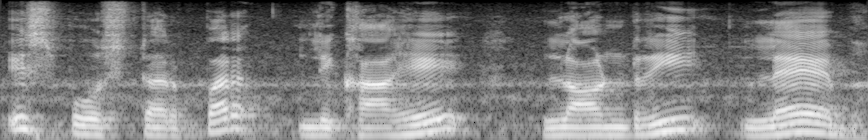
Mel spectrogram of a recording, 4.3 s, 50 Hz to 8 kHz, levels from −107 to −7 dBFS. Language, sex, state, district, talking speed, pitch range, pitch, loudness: Hindi, male, Madhya Pradesh, Dhar, 110 wpm, 120-165 Hz, 130 Hz, -18 LUFS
